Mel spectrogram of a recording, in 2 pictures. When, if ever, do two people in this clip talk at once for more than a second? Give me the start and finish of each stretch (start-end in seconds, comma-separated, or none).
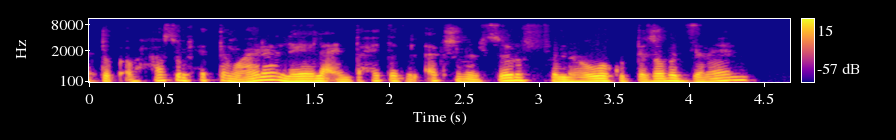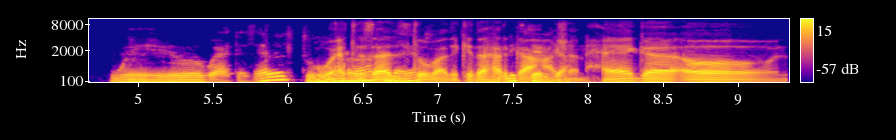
6.2-7.9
